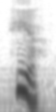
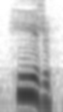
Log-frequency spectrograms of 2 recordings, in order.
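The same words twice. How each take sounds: First: The word ends without an r sound. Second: The word ends with an r sound. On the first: The speaker calls it right. "we don't pronounce the r sound. Instead, we say here" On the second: The speaker calls it wrong. "not here"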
